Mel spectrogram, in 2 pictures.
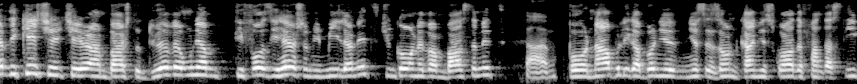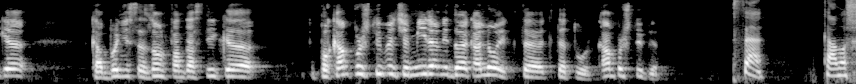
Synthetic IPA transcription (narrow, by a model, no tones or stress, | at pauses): ɛɾðikɛt͡ʃəcəiɾanbaʃt̪əd̪yɛvɛunjamt̪ifɔzihɛɾʃəmimilanit̪t͡ʃəŋkɔənɛvambast̪ənit̪ | pɔnapɔlikabəɲəɲəsɛzɔnkaɲəskuad̪ɾəfant̪ast̪ikɛ | kabəɲəsɛzɔnfant̪ast̪ik | pɔkampəɾʃt̪ypjɛnt͡ɕəmilanit̪d̪ɔɛkalɔjkt̪ɛkt̪ɛt̪uɾkampəɾʃt̪ypjɛn | psɛ | kamə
